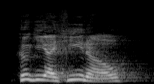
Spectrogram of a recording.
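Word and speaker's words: Hugiahino (ὑγιαίνω): Hugiahino, if you hear it in there, you hear somewhere in there, hygiene. Do you hear it? Not the way exactly the way it's usually pronounced, but actually I think the English word hygiene comes from this word hugiahino.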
